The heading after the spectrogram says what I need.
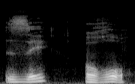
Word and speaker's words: zéro: Okay, so remember, you get this z and then e accent aigu, zéro.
